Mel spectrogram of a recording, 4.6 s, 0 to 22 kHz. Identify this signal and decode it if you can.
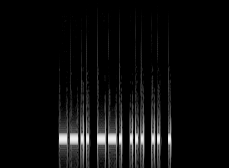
Morse code, heard as a keyed tone, about 23 wpm, 700 Hz. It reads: ZGSIE
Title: Code Groups - 5 Letters - 22wpm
